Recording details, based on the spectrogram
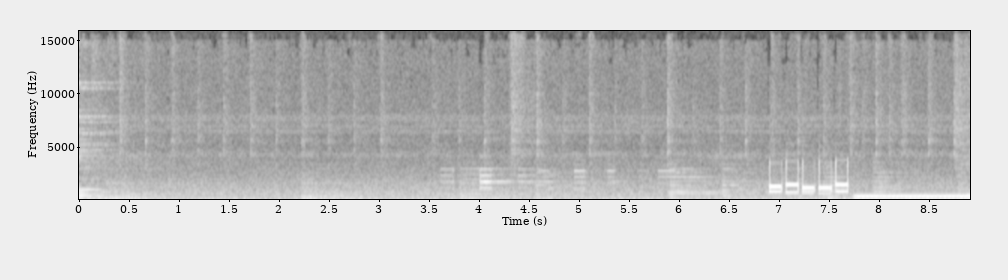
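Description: Telephone keypad tones beep in a quick run of distinct dial presses inside the Leisure Suit Larry video game, following a quiet stretch of soft ambient game sound and ending on a steady tone.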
